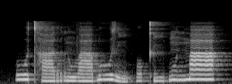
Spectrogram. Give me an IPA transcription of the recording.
βʊ˦tʰaː˨ rũ˨vaː˨ɓuː˦zĩ˨ | o˨kʼiː˨ɓũ˦n maː˦

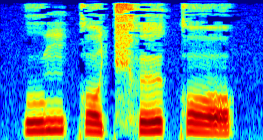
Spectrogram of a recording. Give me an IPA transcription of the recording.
uŋ kɔt͡ɕʰø kɔ

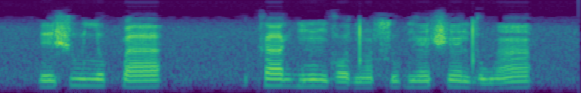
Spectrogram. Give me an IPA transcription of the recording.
e˧ ʃu˦lo˦k͡pa˦ | ka˦ɡ͡bũ˧ɡɔ˨ dɔ̃˨su˨˦ ɡɛ̃˧ʃɛ̃˧do˨ wã˨˦

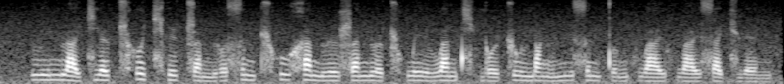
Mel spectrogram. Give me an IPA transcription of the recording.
li˦nɻa˨˦ɪ̯t͡ɕjɛ˦ ʈ͡ʂʰɤ˦t͡ɕʰi˨˦ ʈ͡ʂa˨˩nɻɤ˨˦sə˥˨n ʈ͡ʂʰu˥˨xa˥˨n ɻɻ̩˥˨ʂa˦nɻɤ˨˦ʈ͡ʂʰwe˥˨ɪ̯ lwa˦nt͡ɕʰjo˨˩ʊ̯ʈ͡ʂu˥˨ljɑ˥˨ŋ mi˦sə˥˨n t̪ɤ˨˦ŋfwa˨˦ɪ̯ fwa˨˦ɪ̯sä˨˦ t͡ɕɥɛ˨˩n

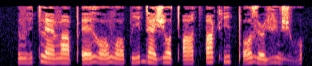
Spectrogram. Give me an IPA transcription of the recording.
βɛ̤˩˥tlæ˨βɑ˨ pʼɛ˨˩˦ɣɔ˨˩˦βɔ˨˩˦ pi˩˥dæ˦˨ ʒɔ˦˨ tʼɑ˨˩˦t͡sʼɑ˦kʼi˦ pʼɔ˩˥zə˞˨ vʲɔ̤˦˨ʒɔ̤˨˩˦

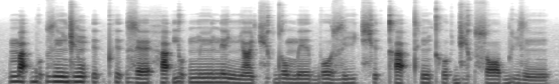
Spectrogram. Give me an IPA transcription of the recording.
mä˦ʔbʊ˦ʔzĩ˦d͡ʑũ˦˨ ʔɪ˦ʔpʰɪ˦ʔ zɛ˨hä˦ʔjʊ˦ʔ mĩ˦ne˦˨ ɲã˨t͡ɕʊ˦ʔdo˦˨ me˦˨ɪ̯bo˦˨ʊ̯ zi˦ t͡ɕʰɪ˦ʔkʰä˦ʔ tʰĩ˦˨kʰʊ˦ʔ d͡ʑʊ˦ʔsʰɔ˦ bi˦˨zĩ˨

